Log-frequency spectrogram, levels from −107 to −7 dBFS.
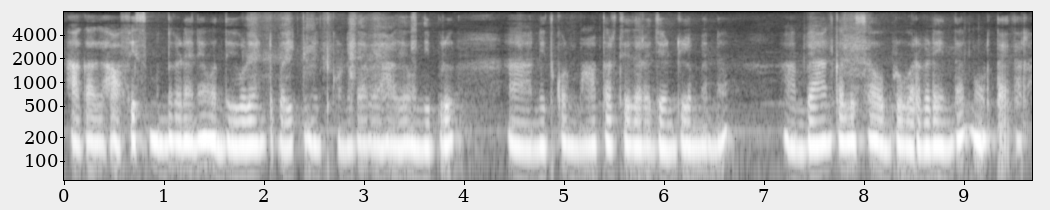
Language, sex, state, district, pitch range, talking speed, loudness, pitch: Kannada, female, Karnataka, Raichur, 160-180 Hz, 120 wpm, -15 LUFS, 170 Hz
